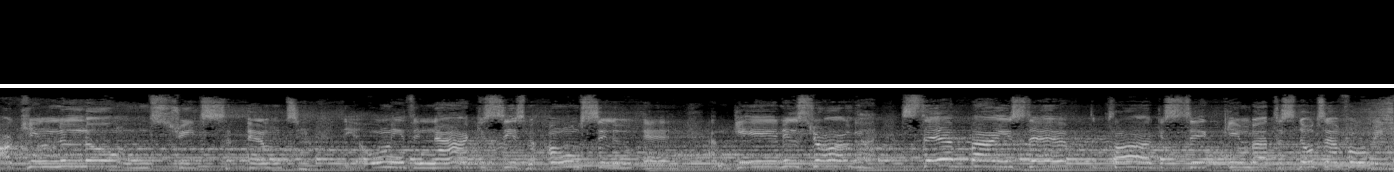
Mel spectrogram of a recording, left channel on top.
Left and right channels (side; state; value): left; silent; 65 dB below the other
